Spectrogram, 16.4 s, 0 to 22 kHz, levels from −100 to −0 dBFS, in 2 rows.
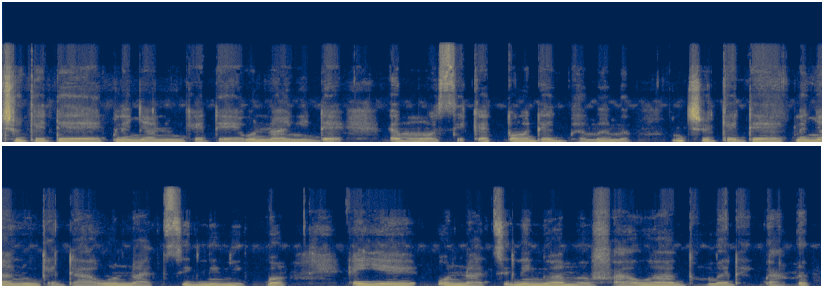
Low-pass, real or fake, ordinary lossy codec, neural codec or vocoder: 14.4 kHz; real; Opus, 24 kbps; none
